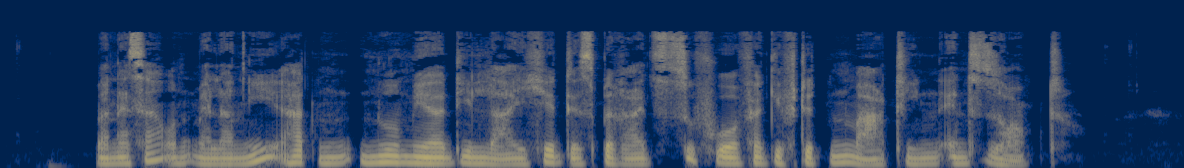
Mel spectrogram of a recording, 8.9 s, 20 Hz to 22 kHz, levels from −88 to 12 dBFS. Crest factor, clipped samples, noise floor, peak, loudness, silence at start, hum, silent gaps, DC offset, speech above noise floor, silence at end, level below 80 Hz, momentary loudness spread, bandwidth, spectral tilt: 20 dB; under 0.1%; -72 dBFS; -6 dBFS; -24 LUFS; 0.75 s; none; none; under 0.1%; 47 dB; 0.9 s; -44 dBFS; 7 LU; 11.5 kHz; -4 dB/octave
